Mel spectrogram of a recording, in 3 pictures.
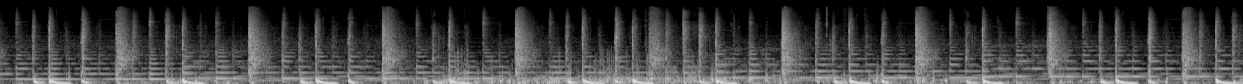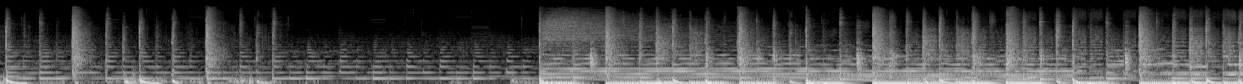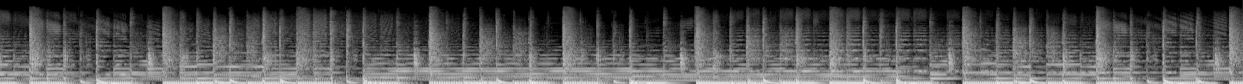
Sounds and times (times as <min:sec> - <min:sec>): Music: 0:00.0 - 0:37.2.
